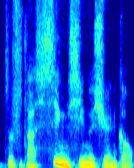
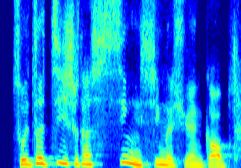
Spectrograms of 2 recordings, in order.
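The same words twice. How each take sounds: First: Said in the usual way. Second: “这” struck high and loud, then falling; emphatic summary. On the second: Shown as a demonstration. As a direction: open hard on “这” to drive the summary home. (高声重读“这”，语气下落作总结)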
